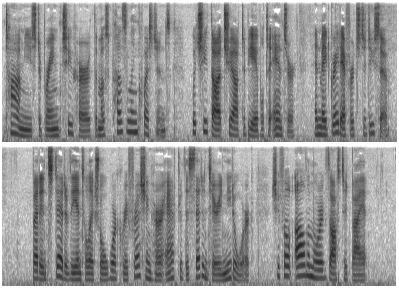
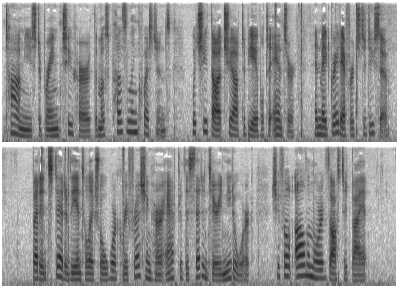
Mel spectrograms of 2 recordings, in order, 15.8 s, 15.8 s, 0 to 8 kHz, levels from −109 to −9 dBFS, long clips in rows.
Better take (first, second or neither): first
